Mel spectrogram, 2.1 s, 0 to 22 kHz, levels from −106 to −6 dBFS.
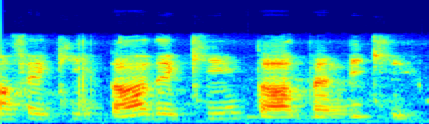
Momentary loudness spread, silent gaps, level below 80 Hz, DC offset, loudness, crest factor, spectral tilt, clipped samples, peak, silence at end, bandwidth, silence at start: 9 LU; none; -82 dBFS; under 0.1%; -25 LUFS; 18 dB; -0.5 dB/octave; under 0.1%; -8 dBFS; 0.1 s; 7.4 kHz; 0 s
